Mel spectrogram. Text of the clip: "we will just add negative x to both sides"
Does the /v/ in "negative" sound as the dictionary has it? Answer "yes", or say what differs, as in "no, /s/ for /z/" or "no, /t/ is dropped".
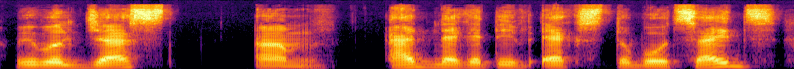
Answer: yes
